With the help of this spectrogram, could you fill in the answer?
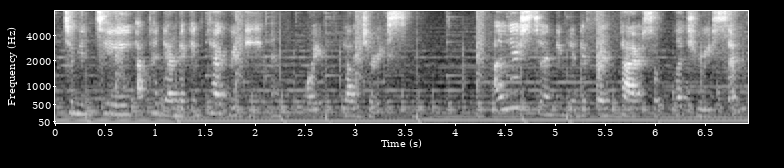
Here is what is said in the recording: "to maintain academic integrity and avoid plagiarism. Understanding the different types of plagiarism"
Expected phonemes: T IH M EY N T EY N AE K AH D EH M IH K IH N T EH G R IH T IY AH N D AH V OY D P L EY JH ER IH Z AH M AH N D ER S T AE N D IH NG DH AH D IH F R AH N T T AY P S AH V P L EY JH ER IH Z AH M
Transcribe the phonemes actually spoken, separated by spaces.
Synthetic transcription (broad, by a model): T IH M EY N T EY N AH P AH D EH M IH K IH N T EH G R IH T IY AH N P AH IH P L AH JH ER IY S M AH N D ER S T AE N D IH NG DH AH D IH F R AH N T T AY P S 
